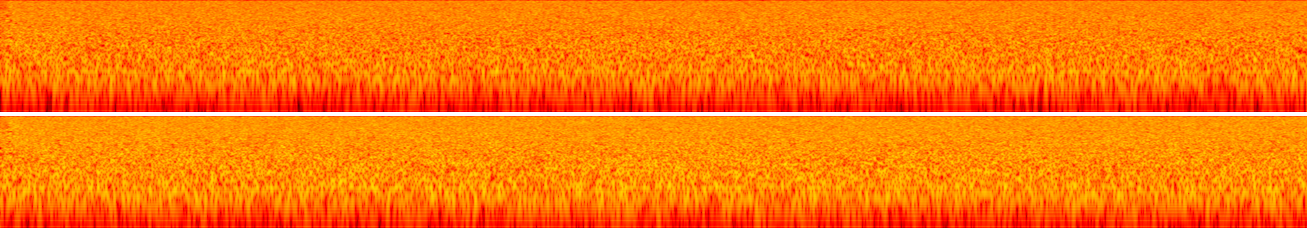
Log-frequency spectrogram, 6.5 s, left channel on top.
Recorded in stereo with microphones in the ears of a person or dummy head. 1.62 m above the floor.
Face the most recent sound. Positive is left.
No sound to turn to.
